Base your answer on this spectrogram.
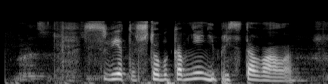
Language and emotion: Russian, angry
